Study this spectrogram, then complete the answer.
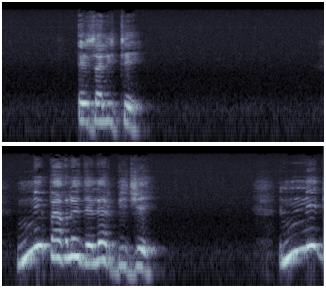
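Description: An elderly man speaks calmly and close by, with pauses.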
